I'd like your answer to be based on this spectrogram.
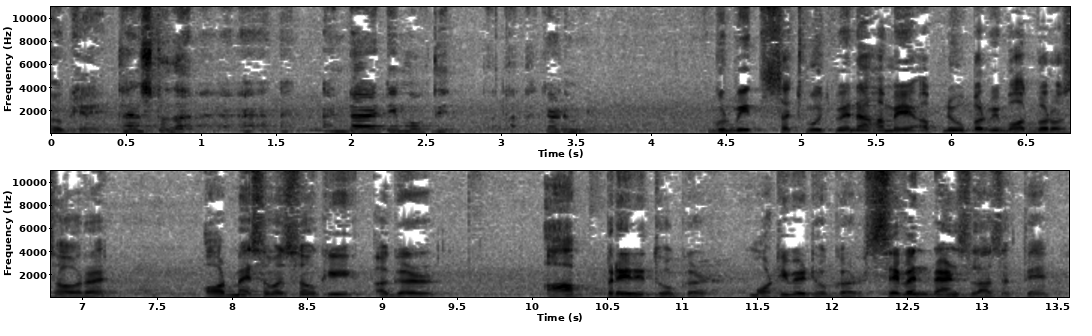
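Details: Adult man speaking; ordinary speech.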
